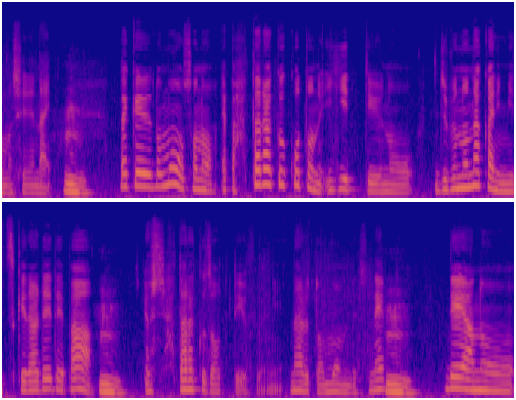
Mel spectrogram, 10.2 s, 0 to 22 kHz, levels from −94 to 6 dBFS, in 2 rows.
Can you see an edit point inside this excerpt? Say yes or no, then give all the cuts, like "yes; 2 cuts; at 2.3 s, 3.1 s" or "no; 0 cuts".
yes; 1 cut; at 4.2 s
